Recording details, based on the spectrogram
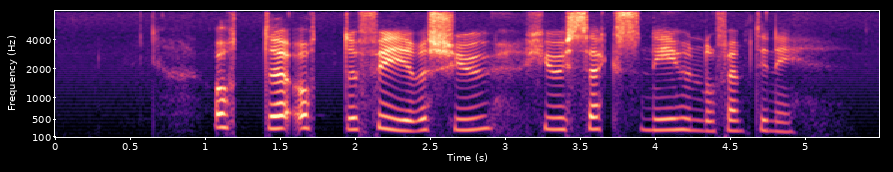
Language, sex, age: Norwegian, female, 18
